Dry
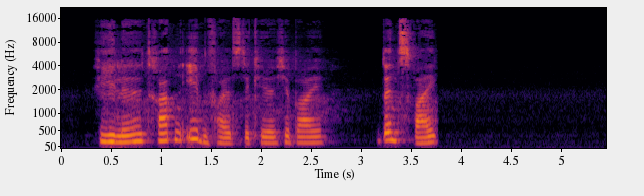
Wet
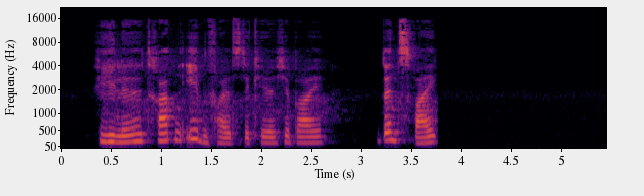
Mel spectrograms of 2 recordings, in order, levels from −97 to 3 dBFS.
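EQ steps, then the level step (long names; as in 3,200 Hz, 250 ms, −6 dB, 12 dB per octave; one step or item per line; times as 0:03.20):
low-shelf EQ 400 Hz −10.5 dB
−6.0 dB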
